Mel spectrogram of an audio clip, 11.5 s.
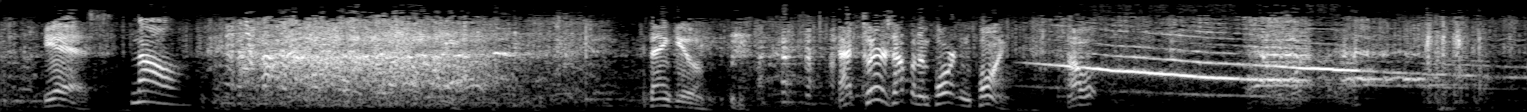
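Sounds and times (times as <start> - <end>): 
laughter: 0.0 - 0.5, 1.5 - 4.7, 5.4 - 6.6
speech: 0.3 - 3.0, 4.9 - 8.4
police car siren wailing: 7.6 - 11.4.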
